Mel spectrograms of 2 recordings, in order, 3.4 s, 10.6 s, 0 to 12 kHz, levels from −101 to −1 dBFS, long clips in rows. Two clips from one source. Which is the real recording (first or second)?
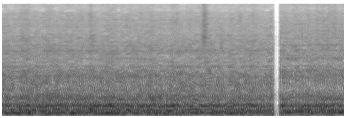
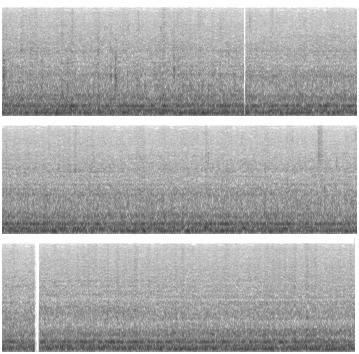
second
